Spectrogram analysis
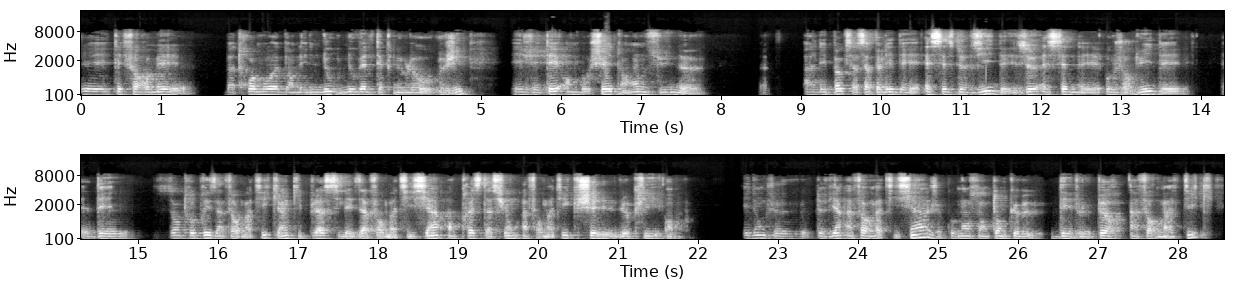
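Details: Adult male who stutters, French-speaking, and reports blocking and forcing until the word comes out. Stuttering.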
